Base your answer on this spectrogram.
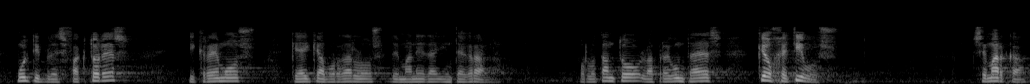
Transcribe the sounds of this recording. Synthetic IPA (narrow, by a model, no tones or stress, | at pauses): mult̪iple̞sfakt̪o̞ɾe̞s | ikɾe̞emo̞ske̞ajke̞aβo̞ɾð̞aɾlo̞zðe̞mãne̞ɾaint̪e̞ɣ̞ɾal | poɾlo̞t̪ant̪olapɾe̞ɣ̞unt̪ae̞ske̞oβxe̞t̪iβ̞os | e̞maɾka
